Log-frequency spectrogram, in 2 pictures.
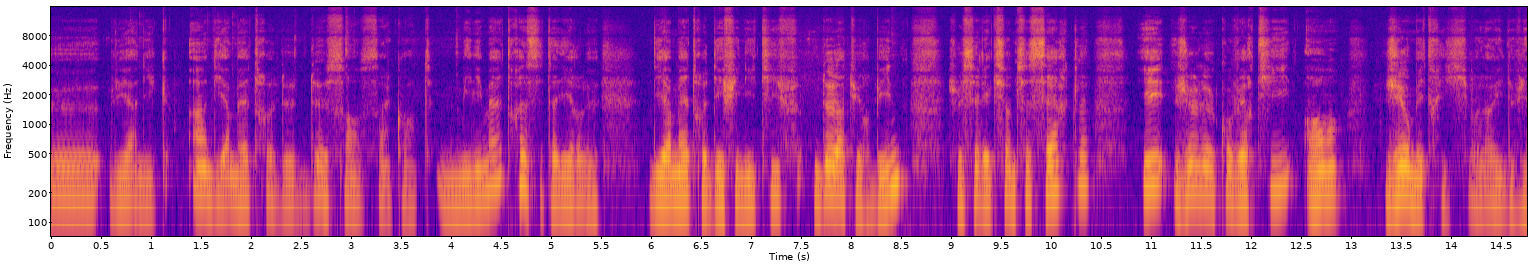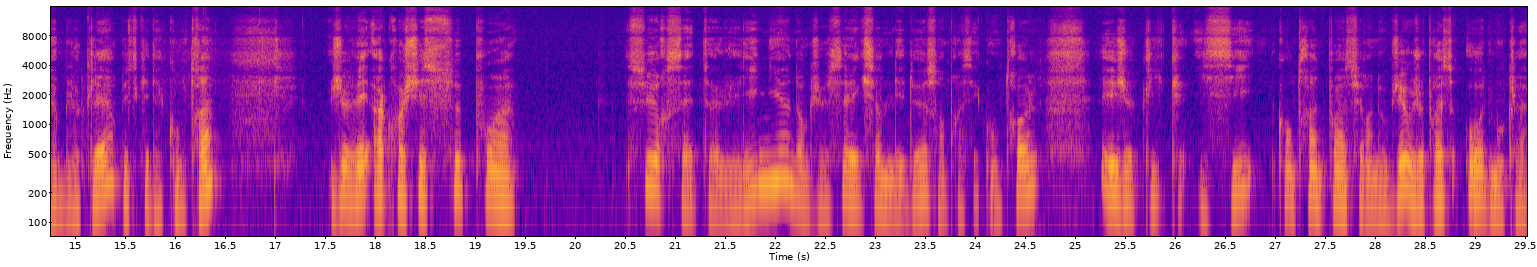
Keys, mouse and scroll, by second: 0.1 click, 1.2 click, 2.4 KP_2, 2.8 KP_5, 2.9 KP_0, 4.0 KP_Enter, 5.9 scroll up 2, 6.4-7.5 right drag, 9.2 click, 13.2 click, 20.1 click, 22.4 click, 28.5 o.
